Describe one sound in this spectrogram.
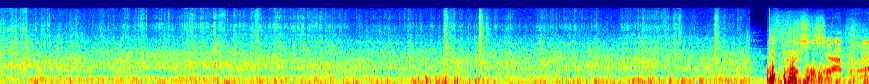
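A shopping cart rattles across pavement outdoors.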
